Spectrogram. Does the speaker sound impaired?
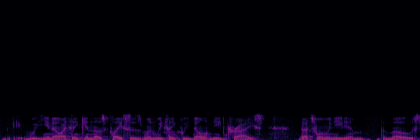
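No.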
